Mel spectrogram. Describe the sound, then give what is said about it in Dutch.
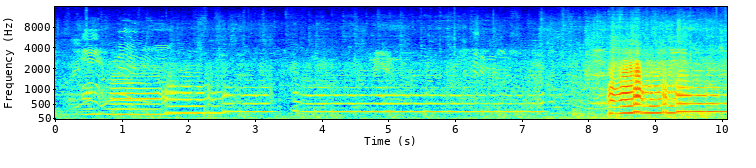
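A huge horn is blown at an outdoor event, playing long sustained, droning notes that step up through a few pitches, with one note held for several seconds before a louder, higher closing phrase, over faint voices. “Ze gaat nu op die enorme toeter blazen.”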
